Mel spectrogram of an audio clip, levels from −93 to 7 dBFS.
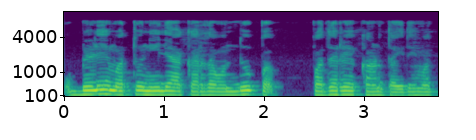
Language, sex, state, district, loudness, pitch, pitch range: Kannada, male, Karnataka, Koppal, -14 LUFS, 140 Hz, 130-150 Hz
